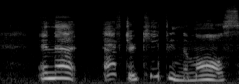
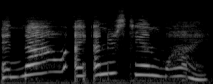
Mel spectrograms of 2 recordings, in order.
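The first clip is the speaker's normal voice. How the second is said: high squirrel, understanding; happy little realisation; 12 semitones higher than usual. Acted.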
